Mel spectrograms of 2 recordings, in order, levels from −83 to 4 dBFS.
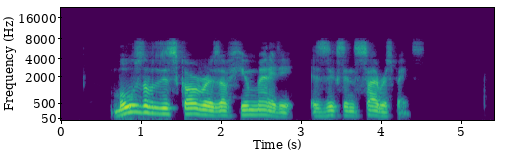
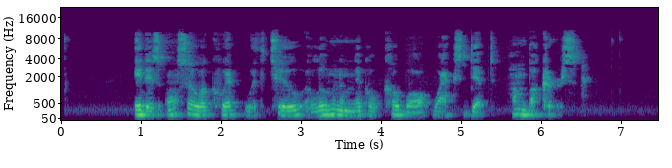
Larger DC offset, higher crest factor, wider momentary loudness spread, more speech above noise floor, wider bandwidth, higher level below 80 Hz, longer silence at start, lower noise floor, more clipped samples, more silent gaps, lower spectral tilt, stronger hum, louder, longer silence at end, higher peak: neither; about the same, 16 dB vs 20 dB; first, 13 LU vs 10 LU; first, 46 dB vs 37 dB; second, 8.2 kHz vs 11 kHz; first, -60 dBFS vs -70 dBFS; first, 0.65 s vs 0.05 s; about the same, -63 dBFS vs -64 dBFS; neither; first, 2.98-3.10 s vs none; about the same, -5 dB/octave vs -4.5 dB/octave; neither; first, -17 LUFS vs -27 LUFS; first, 1.1 s vs 0.85 s; first, -2 dBFS vs -8 dBFS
